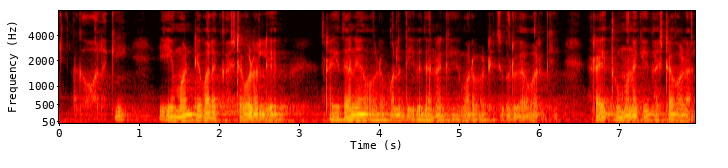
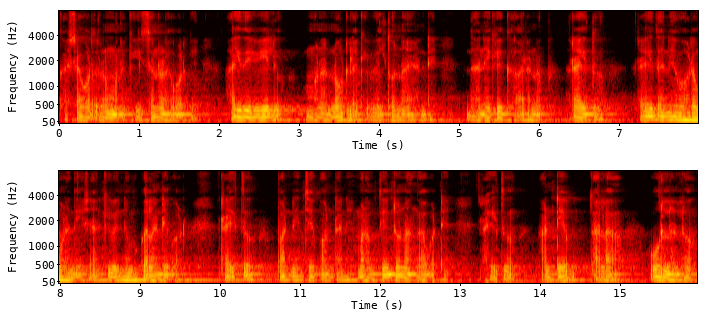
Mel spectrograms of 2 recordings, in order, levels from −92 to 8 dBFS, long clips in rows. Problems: none marked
